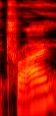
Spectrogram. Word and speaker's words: trie: the data structure is called a try it's spelled t r i e and a try is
